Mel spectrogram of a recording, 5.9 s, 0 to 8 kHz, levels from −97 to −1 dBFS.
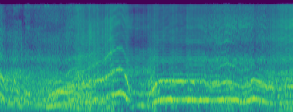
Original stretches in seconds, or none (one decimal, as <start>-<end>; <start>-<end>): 0.0-1.5; 4.1-5.4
